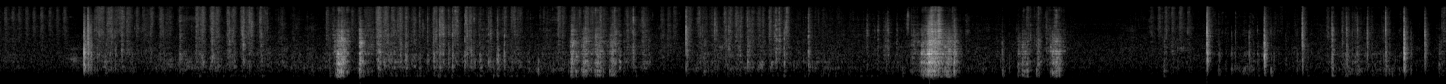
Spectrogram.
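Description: Detailing clay bar rubbed back and forth over wet, lubricated car paint: a run of quick scratchy rubbing strokes, broken by a few short louder bursts.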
